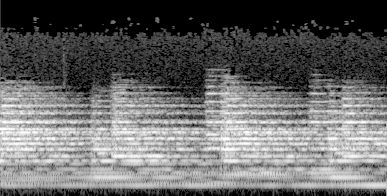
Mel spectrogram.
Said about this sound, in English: Palm Sunday dawned in Jerusalem's old city to the sound of bells at the ancient Church of the Holy Sepulchre.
